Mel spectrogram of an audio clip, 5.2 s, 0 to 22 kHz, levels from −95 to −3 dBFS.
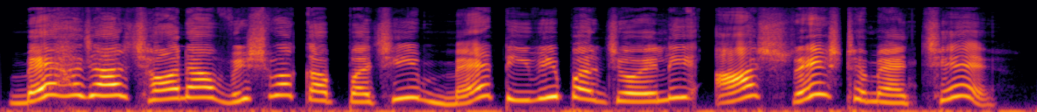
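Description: No technical faults can be heard anywhere in this speech recording; the signal stays steady and intact throughout.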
